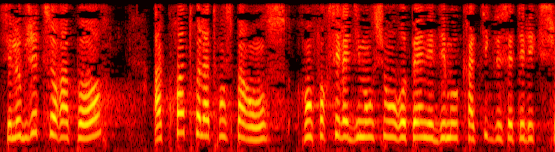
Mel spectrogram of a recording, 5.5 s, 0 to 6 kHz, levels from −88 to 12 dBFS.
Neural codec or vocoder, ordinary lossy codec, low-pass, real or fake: none; none; 5.4 kHz; real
